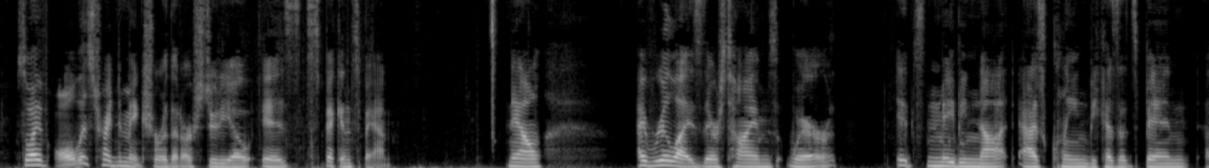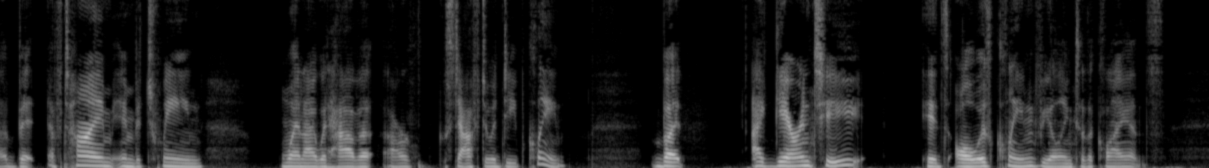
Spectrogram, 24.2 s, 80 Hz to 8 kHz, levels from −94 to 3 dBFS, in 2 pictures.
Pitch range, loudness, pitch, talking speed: 155-185 Hz, -31 LUFS, 165 Hz, 135 wpm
